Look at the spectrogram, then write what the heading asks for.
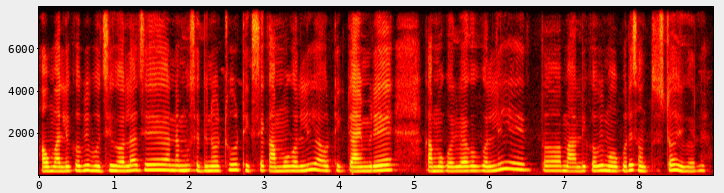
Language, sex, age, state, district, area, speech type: Odia, female, 45-60, Odisha, Kandhamal, rural, spontaneous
